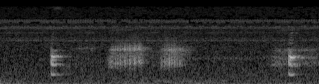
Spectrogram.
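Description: A frog gives short sharp clicks and two longer, raspy croaks in between.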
